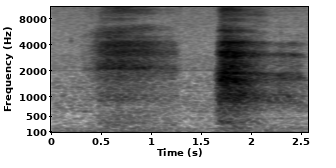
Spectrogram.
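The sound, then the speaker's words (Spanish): Two soft, airy breaths through the nose, a slow inhale followed by a slightly stronger exhale, quiet with no talking, taken as a mindfulness breathing practice while lying on a mattress. “Me concentro en la sensación de mi respiración entrando y saliendo por mi nariz.”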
